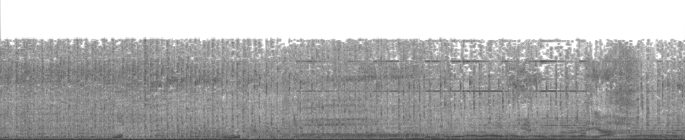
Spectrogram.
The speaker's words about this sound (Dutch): En wat wil je met een Harley? Niets liever dan rijden. Hoor dat geluid.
